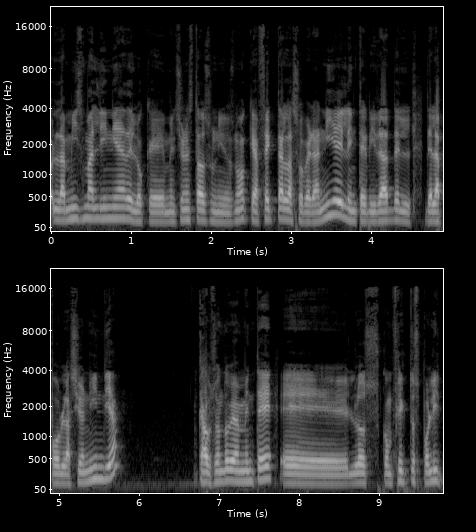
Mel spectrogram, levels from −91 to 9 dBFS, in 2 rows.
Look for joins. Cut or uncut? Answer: cut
